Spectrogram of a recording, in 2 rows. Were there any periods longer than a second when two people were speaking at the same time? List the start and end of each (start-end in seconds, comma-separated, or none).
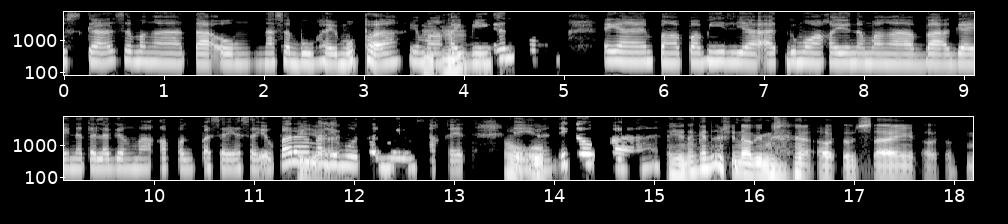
none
